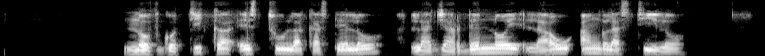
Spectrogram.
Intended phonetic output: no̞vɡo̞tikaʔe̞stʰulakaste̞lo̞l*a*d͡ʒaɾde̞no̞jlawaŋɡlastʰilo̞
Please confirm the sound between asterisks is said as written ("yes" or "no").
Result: yes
